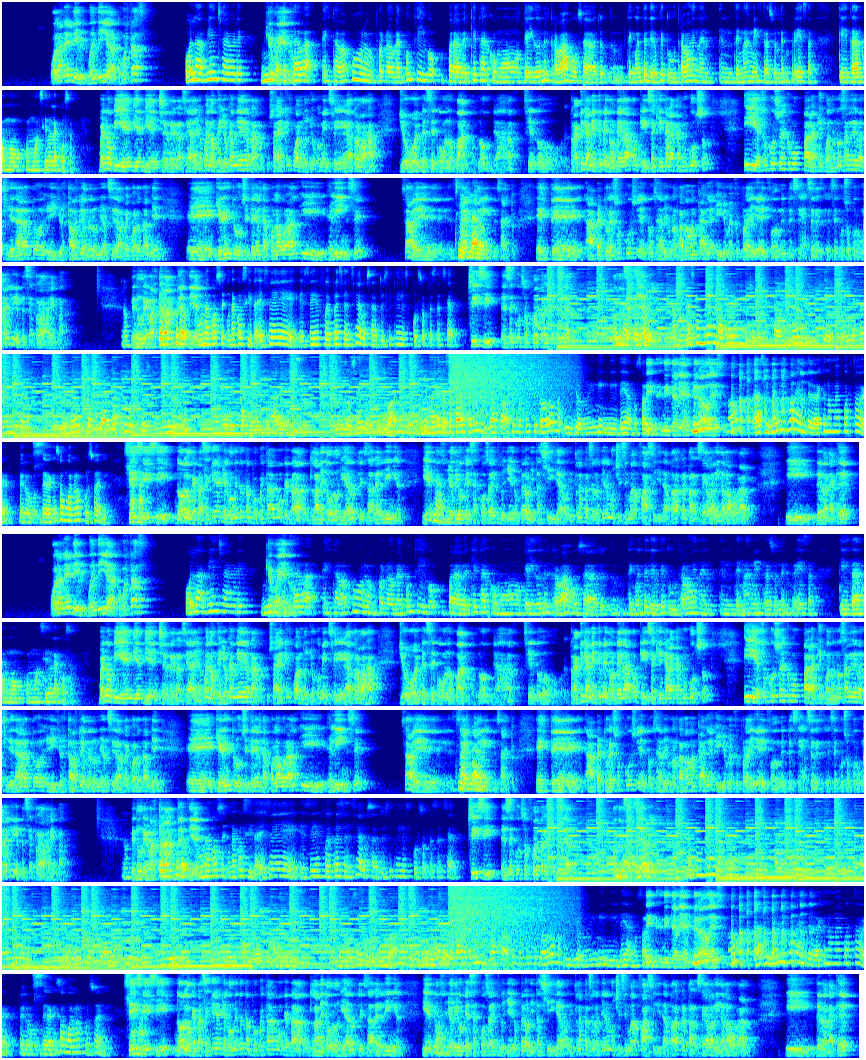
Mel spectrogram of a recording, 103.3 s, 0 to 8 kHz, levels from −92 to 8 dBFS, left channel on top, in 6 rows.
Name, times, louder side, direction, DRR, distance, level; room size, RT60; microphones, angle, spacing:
voice 1, 1.0-2.8 5.3-5.8 19.2-41.7 42.5-53.0 53.7-54.0 54.3-55.8 61.0-63.2 63.9-64.9 81.8-83.4 86.8-86.9 88.6-103.1, equal, 15° right, -2 dB, 0.5 m, -34 dB
voice 2, 3.7-4.8 5.2-16.2 16.7-18.6 43.5-44.2 54.1-54.5 54.8-60.8 63.9-64.7 65.1-69.5 70.1-72.7 73.3-75.1 75.6-82.0 82.8-88.3 88.7-89.0 94.8-95.2, left 5 dB, 80° left, 6 dB, 0.3 m, -31 dB
sound 1, 62.3-80.5, right 1 dB, 40° right, 0.8 m, -30 dB
2.3 x 2.1 x 2.8 m, 0.65 s
head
